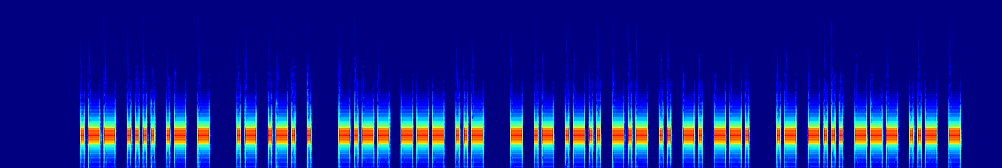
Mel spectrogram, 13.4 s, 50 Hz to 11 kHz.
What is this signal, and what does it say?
Morse code, heard as a keyed tone, about 22 wpm, 700 Hz. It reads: WHAT ARE YOU TALKING ABOUT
